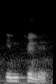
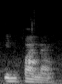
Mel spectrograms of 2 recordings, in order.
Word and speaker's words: infinite: So correct pronunciation of this word is infinite, not infinite.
